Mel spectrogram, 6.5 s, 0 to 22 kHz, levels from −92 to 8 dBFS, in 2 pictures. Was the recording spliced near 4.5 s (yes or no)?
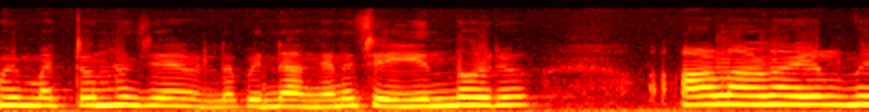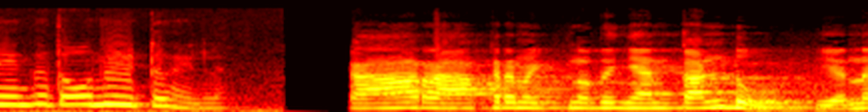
yes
